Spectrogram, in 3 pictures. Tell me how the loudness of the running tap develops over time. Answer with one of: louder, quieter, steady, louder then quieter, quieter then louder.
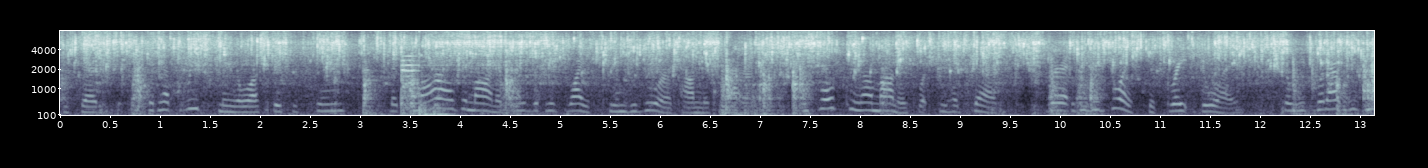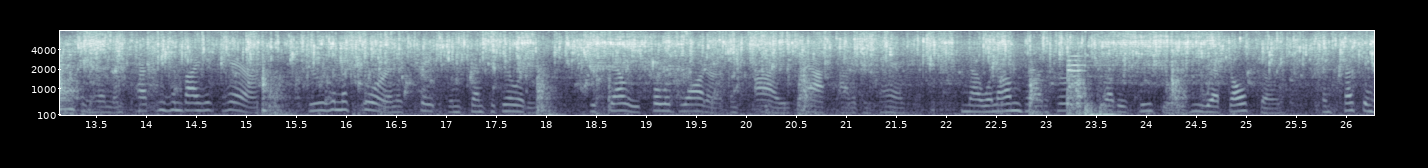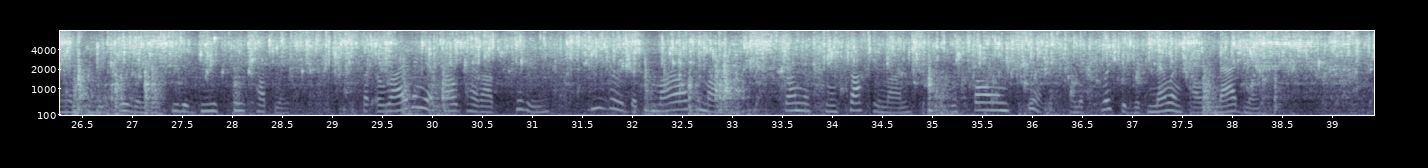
steady.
